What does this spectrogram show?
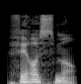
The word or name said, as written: férocement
